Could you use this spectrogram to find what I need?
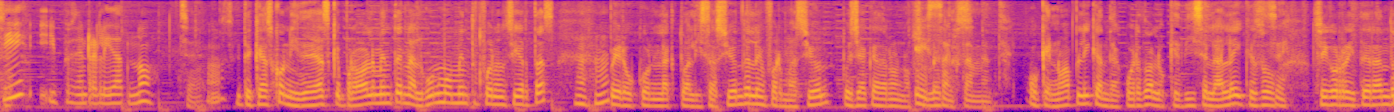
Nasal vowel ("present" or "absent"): present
